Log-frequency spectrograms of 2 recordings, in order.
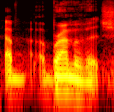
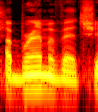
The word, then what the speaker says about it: Abramovich: Roman Abramovich. – Abramovich, yeah.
